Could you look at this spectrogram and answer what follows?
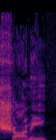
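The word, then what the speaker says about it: Chani: I think it's actually I think it's supposed to be pronounced Cheney, but I know a lot of people pronounce it Shawnee.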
